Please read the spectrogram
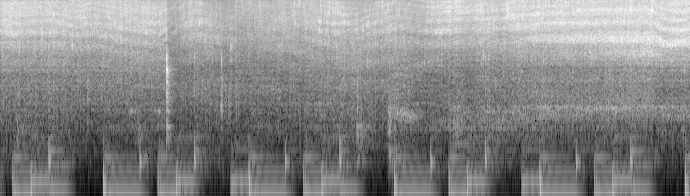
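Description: Maitake mushrooms sizzling steadily as they fry in oil in a skillet, with a sharp click about two and a half seconds in and a few lighter ticks.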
